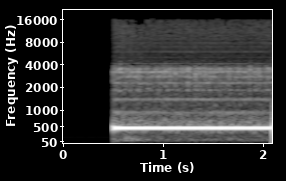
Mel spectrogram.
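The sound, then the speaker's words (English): A busy-line telephone tone heard while calling someone who is on the other line: after half a second of silence, a steady, unbroken mid-pitched electronic hum sounds at constant loudness to the end, with no voices. “Sounds like he's on the other line.”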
